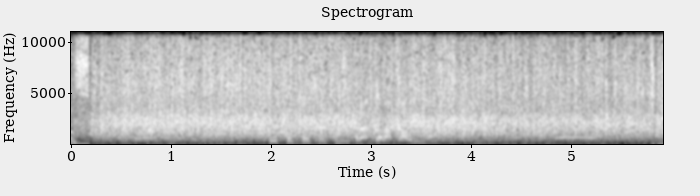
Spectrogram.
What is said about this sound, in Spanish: Ahí están los, ahí están los aplausos.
